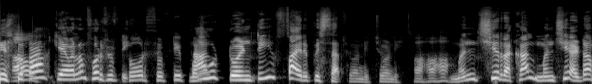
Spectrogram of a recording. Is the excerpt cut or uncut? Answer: cut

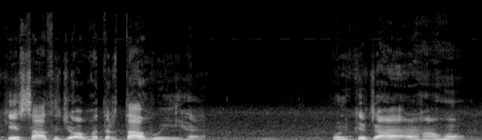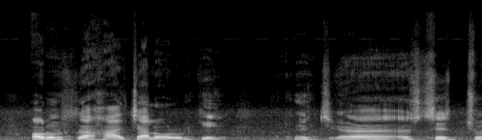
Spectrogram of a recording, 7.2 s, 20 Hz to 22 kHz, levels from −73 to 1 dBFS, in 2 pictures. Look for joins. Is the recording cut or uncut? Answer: uncut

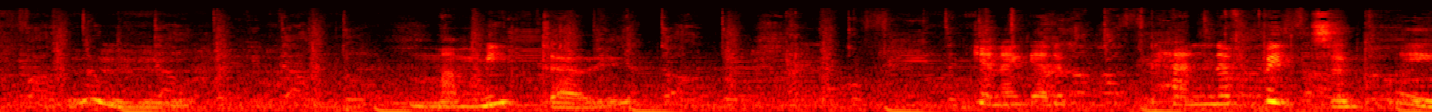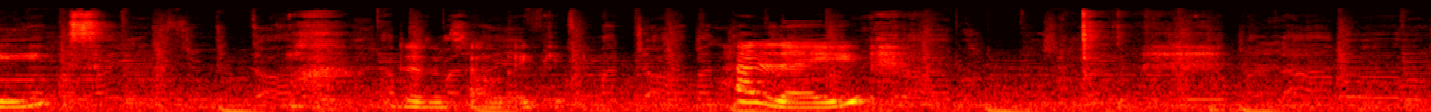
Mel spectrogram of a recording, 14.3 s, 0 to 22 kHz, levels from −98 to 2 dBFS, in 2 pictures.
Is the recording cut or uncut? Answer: uncut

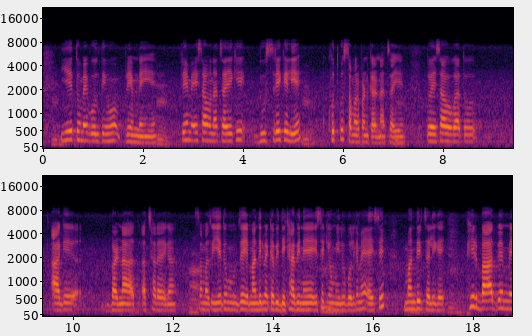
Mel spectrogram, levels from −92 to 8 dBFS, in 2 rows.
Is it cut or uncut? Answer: cut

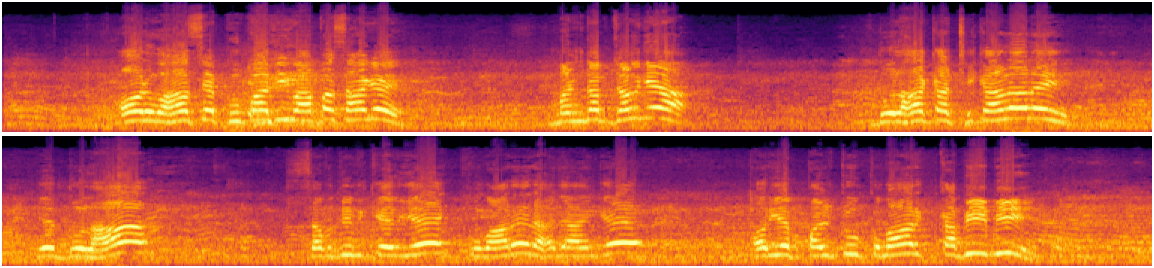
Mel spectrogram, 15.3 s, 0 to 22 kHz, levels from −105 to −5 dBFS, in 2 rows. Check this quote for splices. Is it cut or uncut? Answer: uncut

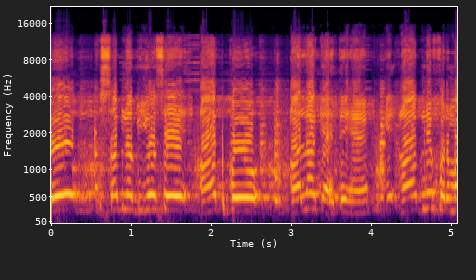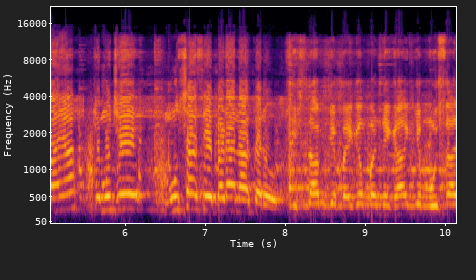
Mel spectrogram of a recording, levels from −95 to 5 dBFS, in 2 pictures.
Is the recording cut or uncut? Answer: cut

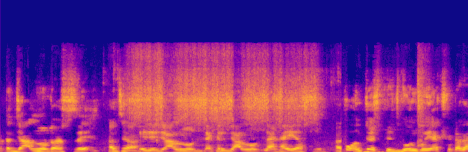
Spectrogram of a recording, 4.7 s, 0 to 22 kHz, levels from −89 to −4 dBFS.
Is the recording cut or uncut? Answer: cut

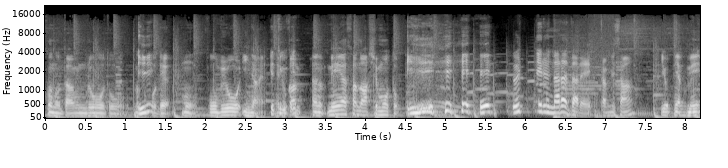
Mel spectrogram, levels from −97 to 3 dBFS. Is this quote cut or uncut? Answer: cut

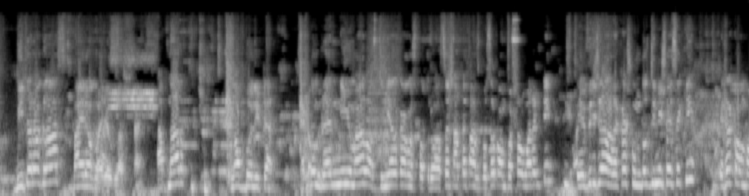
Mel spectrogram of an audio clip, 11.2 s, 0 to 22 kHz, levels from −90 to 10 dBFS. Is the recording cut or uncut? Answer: uncut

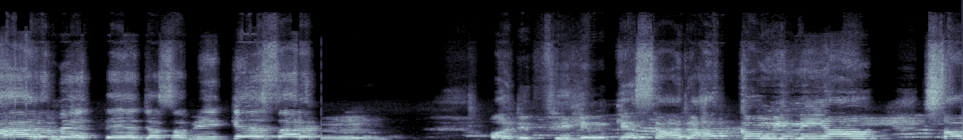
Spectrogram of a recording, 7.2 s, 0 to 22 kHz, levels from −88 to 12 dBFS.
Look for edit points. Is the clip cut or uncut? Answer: cut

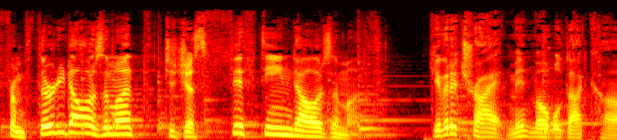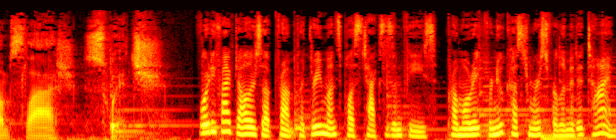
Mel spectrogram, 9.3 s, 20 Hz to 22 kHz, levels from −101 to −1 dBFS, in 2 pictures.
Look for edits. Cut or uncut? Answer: uncut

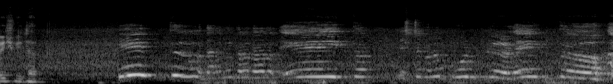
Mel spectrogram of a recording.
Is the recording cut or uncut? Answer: cut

